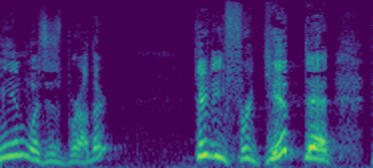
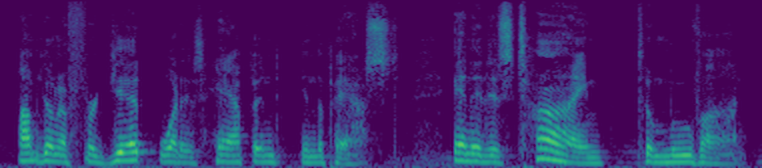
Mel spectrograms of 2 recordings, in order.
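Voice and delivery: gentle vow; 8 semitones lower, 8 dB quieter than usual. Retold or imitated. Joseph to himself about his past, softly resolved. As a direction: speak it gently like letting go.

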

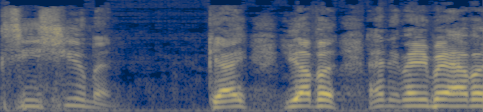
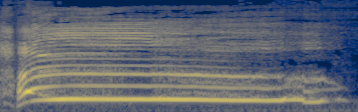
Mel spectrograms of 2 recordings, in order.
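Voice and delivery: long high loud husky howl; 13 semitones higher, 7 dB louder than usual. Retold or imitated. Son howling at the dog, long high loud howl. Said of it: "He'll do the exact same tone".

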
